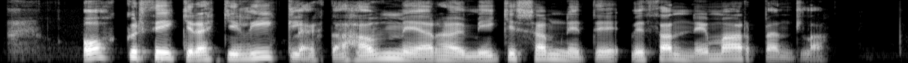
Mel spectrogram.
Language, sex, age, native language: Icelandic, male, 20-29, Icelandic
